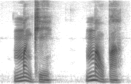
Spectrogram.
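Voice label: "monkey", English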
